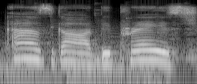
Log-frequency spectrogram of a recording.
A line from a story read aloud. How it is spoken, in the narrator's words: she cried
